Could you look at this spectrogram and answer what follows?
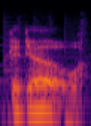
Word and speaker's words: Godot: what his name is godot it's apparently silent how in the [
